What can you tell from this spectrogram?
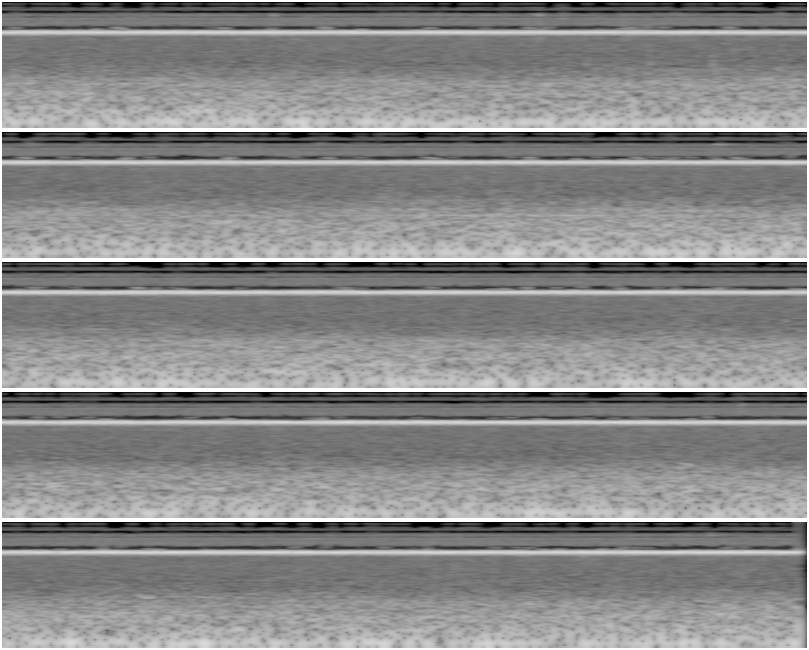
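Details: Bell crickets in a campfire sleep mix: a constant, even high-pitched ringing drone runs the whole stretch without gaps, above quiet low rustling noise.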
